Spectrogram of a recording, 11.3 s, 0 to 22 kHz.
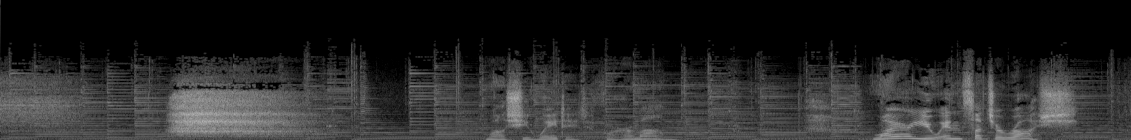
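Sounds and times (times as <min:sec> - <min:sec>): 
deep breath in and out: 0:01.6 - 0:03.6
speech: 0:04.8 - 0:06.9, 0:08.7 - 0:11.3.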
